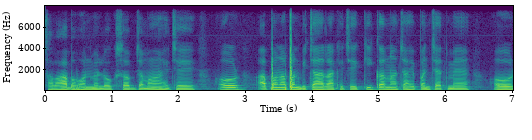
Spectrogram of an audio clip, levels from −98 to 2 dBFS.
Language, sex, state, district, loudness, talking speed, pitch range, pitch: Maithili, male, Bihar, Madhepura, -19 LUFS, 170 wpm, 130-145 Hz, 140 Hz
